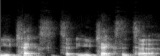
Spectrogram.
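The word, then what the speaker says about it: Uttoxeter: And there's even like towns in the UK which are pronounced, there's like somewhere that called Utexeter, which is would be spelled phonetically pronounced Utto Exeter.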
